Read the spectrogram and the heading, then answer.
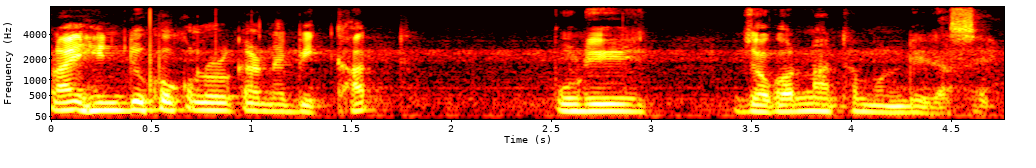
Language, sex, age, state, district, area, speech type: Assamese, male, 60+, Assam, Lakhimpur, rural, spontaneous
